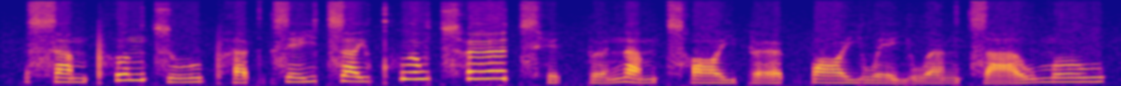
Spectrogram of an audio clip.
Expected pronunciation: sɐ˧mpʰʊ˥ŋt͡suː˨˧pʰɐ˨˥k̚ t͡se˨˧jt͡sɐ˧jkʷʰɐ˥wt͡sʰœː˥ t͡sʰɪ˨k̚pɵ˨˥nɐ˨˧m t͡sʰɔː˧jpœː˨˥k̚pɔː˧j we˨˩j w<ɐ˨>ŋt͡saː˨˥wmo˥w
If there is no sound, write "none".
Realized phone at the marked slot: ɐ˨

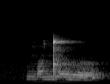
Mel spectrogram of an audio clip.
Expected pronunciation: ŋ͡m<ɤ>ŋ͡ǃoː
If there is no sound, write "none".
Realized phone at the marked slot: ɔ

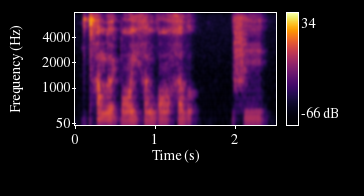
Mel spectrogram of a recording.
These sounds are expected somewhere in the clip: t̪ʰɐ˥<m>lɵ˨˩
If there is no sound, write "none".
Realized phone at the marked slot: m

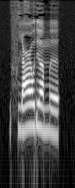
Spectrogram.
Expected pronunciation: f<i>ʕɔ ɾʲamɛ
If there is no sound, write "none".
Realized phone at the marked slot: i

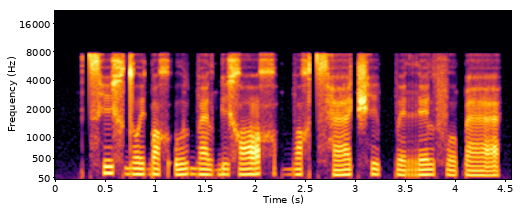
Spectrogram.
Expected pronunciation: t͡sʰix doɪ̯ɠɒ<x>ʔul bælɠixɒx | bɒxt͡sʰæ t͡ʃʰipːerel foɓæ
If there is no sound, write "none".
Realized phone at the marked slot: x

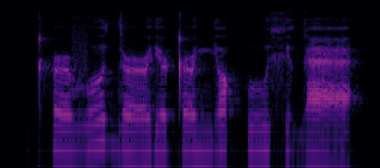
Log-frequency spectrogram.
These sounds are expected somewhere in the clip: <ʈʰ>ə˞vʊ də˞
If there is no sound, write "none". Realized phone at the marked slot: ʈʰ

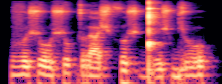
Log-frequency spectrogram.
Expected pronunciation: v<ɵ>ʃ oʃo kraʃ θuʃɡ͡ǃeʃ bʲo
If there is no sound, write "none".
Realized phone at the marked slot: ɵ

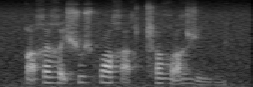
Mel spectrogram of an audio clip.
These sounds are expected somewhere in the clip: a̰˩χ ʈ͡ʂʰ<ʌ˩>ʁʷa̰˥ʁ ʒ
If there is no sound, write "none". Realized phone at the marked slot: ʌ˥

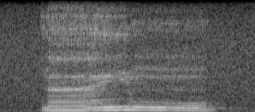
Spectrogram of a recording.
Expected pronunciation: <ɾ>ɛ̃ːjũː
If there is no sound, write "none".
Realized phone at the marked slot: ɾ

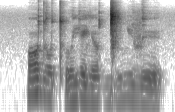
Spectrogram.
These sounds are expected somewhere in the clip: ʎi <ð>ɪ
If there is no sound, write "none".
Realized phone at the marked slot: v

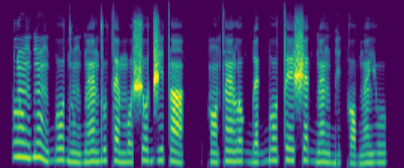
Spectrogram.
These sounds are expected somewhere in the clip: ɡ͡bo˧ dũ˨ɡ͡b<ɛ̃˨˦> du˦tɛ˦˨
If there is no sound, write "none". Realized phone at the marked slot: ɛ̃˨˦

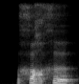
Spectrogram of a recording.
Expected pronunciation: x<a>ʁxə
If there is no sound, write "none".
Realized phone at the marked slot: ʌ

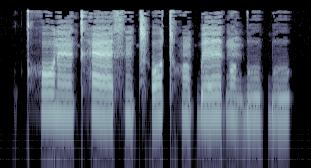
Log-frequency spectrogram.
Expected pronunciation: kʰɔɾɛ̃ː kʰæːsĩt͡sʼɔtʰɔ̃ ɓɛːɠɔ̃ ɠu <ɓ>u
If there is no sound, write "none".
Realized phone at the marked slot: ɓ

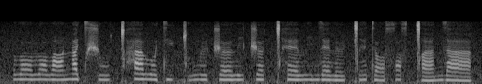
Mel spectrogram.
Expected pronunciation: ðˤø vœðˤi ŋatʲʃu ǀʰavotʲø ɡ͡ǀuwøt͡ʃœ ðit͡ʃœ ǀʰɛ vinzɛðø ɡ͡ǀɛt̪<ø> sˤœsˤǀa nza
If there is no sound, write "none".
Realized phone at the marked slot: ø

